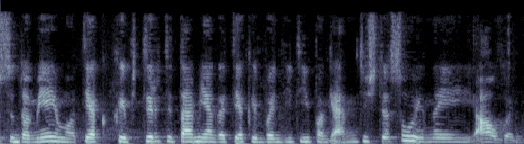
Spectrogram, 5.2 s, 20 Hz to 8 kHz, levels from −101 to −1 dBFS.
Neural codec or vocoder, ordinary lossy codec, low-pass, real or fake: none; MP3, 64 kbps; 7.2 kHz; real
